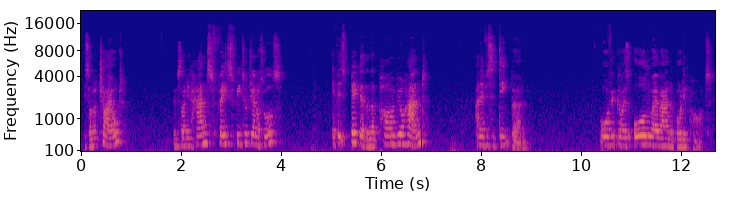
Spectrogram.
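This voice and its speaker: Female first aid instructor, London accent, chatty, stresses steps slowly; roomy, distant sound. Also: medium pitch. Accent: London English. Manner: chatty, emphatic, repeats key instructions slowly. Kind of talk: live online first aid class. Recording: echoey room, distant from mic.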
